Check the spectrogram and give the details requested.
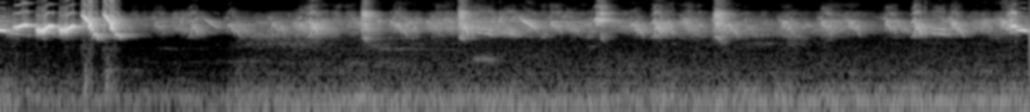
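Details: Morning Tui Tui Zel Zel song from a double-collared seedeater. It opens with a loud whistled flourish, then gives a long stretch of quieter, quick scratchy twitters.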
